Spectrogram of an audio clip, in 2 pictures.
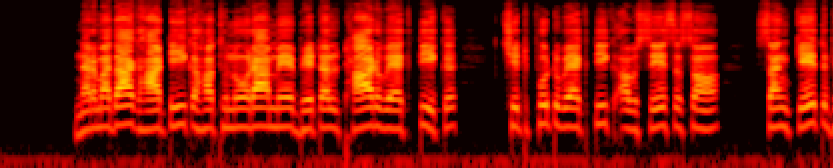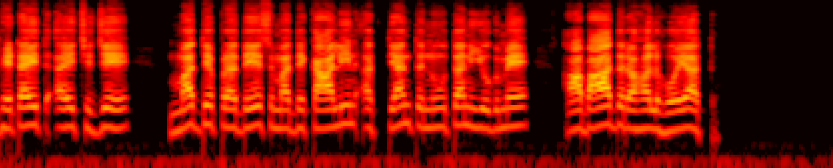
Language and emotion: Maithili, neutral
